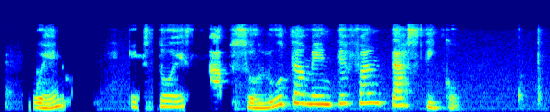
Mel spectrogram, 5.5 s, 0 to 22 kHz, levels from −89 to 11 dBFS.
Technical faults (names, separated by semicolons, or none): other side's voice leaking through; speech suppressed in double talk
